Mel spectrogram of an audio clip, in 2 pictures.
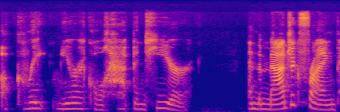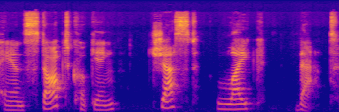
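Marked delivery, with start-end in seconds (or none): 0.0-2.4 hushed whisper. Narrator reading Sadie's line when the plates are heaped with latkes, whispering. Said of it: "Sadie whispered".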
